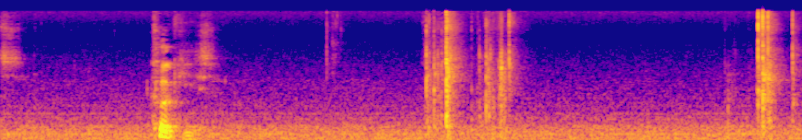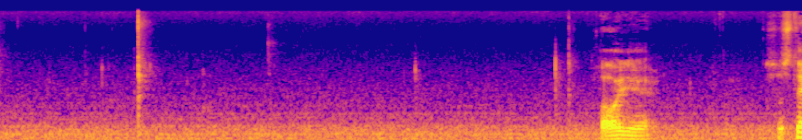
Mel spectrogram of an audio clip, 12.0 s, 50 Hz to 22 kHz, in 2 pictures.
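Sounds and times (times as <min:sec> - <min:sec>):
plastic package crinkling: 0:03.2 - 0:03.9, 0:05.6 - 0:06.1.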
